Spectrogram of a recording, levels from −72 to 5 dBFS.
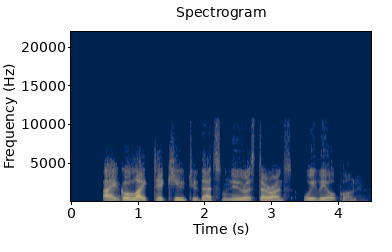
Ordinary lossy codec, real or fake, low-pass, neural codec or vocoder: none; fake; 10.8 kHz; codec, 16 kHz in and 24 kHz out, 0.4 kbps, LongCat-Audio-Codec, fine tuned four codebook decoder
